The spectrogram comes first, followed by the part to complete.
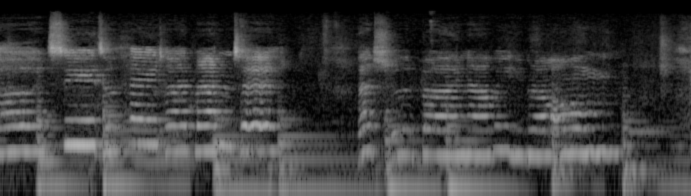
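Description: A woman singing a slow melody to her own bowed cello accompaniment; the cello holds long, steady low notes beneath the voice.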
